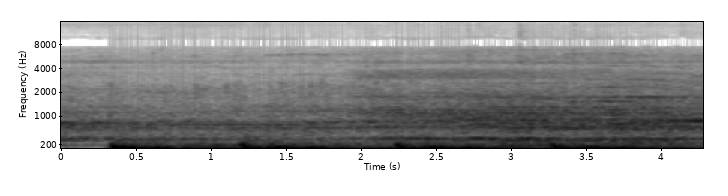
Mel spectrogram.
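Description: Live concert music over an arena PA system: a loud, heavy bass-driven beat cuts in abruptly about half a second in and carries on steadily.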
